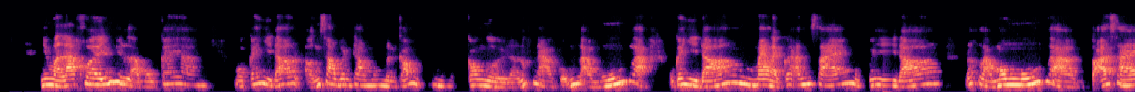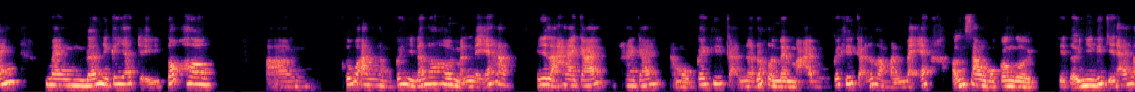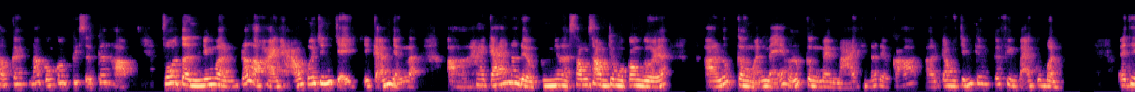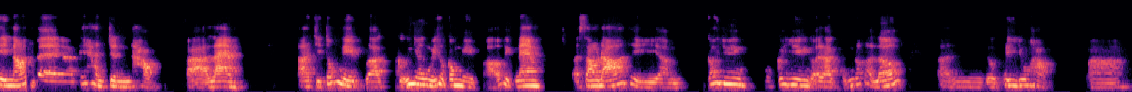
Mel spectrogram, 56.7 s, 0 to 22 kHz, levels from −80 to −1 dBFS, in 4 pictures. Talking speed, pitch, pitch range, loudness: 225 wpm, 225 Hz, 200-265 Hz, -19 LUFS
